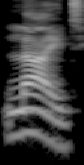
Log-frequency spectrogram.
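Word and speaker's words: light: এল আইজি এইচটি লাইট খেয়াল করুন এখানে কিন্তু এইজিএইচটা উচ্চারিত হচ্ছে না।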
